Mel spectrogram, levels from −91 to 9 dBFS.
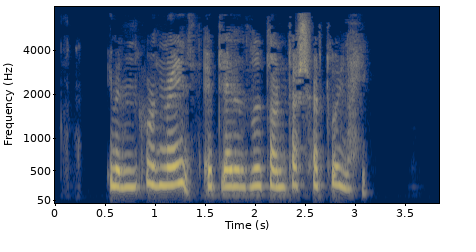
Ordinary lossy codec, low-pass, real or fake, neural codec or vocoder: MP3, 32 kbps; 7.2 kHz; fake; autoencoder, 22.05 kHz, a latent of 192 numbers a frame, VITS, trained on one speaker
